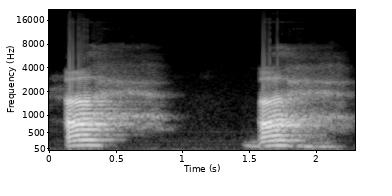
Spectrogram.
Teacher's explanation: harus ada hames, harus ada rakha dan lidah itu posisinya istifal infita dan ismatnya benar-benar kita perhatikan dan bukan hanya perhatikan sifat tapi makhrajnya benar-benar keluar dari tengah tenggorokan. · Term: huruf ha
